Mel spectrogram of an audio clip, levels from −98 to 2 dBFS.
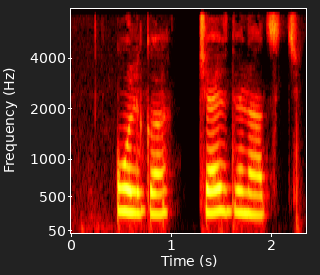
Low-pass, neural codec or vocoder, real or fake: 7.2 kHz; none; real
